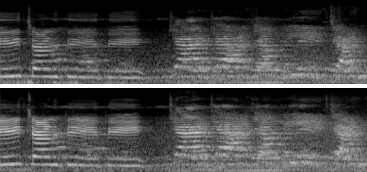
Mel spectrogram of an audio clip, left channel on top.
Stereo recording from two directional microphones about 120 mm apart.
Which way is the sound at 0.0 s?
20° left (ahead or behind).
